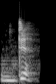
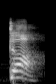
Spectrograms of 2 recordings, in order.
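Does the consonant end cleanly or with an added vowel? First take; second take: clean; added vowel. First: The consonant ends cleanly with no vowel. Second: The consonant is followed by an uh vowel. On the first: The speaker calls it right. "this phonogram sound is going to be D" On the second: The speaker calls it wrong. "It's not duh"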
